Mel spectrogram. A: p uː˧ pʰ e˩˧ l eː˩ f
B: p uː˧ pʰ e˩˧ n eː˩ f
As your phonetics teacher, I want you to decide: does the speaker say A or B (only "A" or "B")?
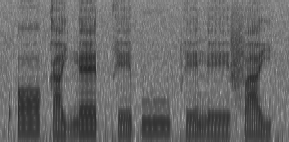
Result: B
